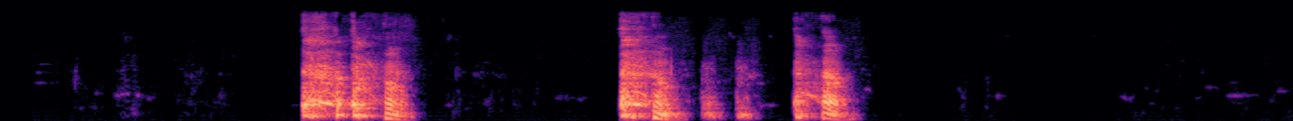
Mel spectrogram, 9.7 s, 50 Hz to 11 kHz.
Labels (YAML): expert_labels:
- quality: good
  cough_type: dry
  dyspnea: false
  wheezing: false
  stridor: false
  choking: false
  congestion: false
  nothing: true
  diagnosis: upper respiratory tract infection
  severity: mild
age: 57
gender: male
respiratory_condition: false
fever_muscle_pain: false
status: COVID-19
